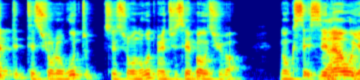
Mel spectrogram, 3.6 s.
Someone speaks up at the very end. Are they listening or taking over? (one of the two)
listening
